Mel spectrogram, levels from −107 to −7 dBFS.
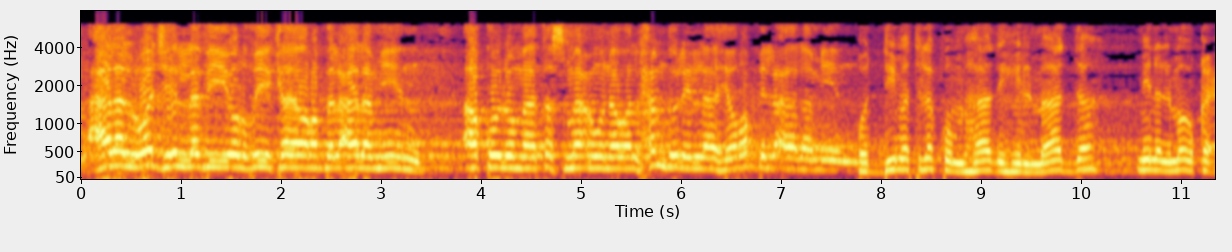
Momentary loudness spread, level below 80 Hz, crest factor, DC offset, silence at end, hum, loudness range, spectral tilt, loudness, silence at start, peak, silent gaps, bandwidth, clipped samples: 7 LU; -42 dBFS; 10 dB; under 0.1%; 0 s; none; 3 LU; -5 dB/octave; -9 LUFS; 0 s; 0 dBFS; none; 6.4 kHz; under 0.1%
